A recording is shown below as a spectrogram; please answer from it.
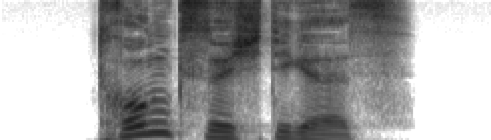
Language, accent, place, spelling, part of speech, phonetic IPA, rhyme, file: German, Germany, Berlin, trunksüchtiges, adjective, [ˈtʁʊŋkˌzʏçtɪɡəs], -ʊŋkzʏçtɪɡəs, De-trunksüchtiges.ogg
- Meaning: strong/mixed nominative/accusative neuter singular of trunksüchtig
